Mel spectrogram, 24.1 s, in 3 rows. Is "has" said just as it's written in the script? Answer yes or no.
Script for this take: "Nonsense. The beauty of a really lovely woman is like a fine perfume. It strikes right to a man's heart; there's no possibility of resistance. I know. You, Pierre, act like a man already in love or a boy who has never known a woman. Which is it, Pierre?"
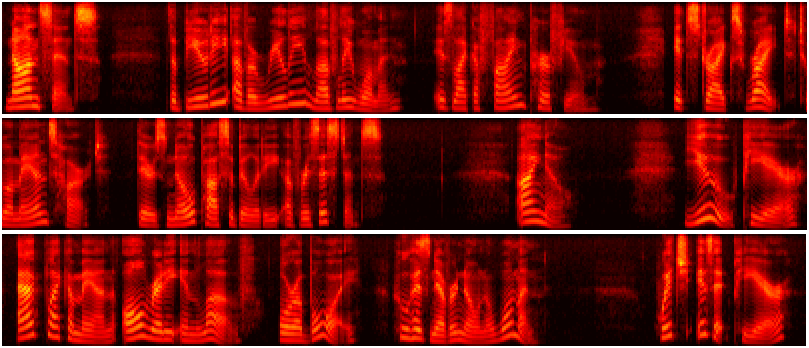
yes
